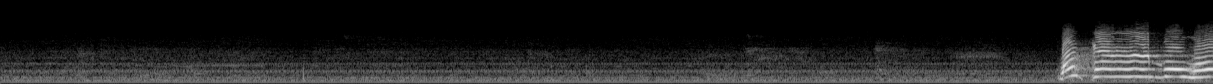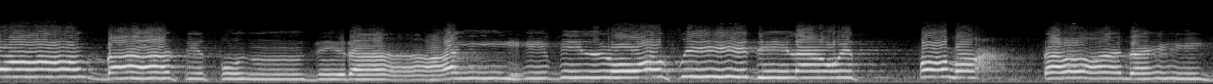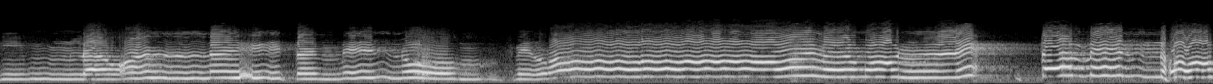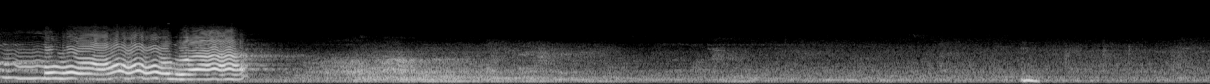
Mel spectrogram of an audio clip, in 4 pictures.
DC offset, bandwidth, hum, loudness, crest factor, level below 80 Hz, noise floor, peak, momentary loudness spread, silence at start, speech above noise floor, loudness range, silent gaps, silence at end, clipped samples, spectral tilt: under 0.1%; 7.2 kHz; none; -11 LUFS; 12 dB; -68 dBFS; -39 dBFS; 0 dBFS; 21 LU; 0.85 s; 27 dB; 17 LU; none; 0 s; under 0.1%; -6.5 dB/octave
